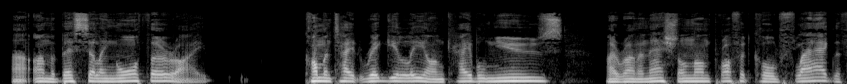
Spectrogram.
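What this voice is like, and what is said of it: Clearly non-American accent. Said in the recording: “as all of you can very clearly tell from my accent, I was not born in the United States of America”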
